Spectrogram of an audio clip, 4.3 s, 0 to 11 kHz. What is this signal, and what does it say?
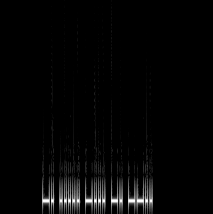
Morse code, heard as a keyed tone, about 28 wpm, 700 Hz. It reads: N5BNZ
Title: USA Call Signs Repeated 3x 28wpm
